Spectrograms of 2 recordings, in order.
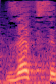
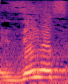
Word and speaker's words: زفس: زفس ده النطق اليوناني الحديث للاسم ان في عندهم اختلاف في النطق. هي بتكتب زيتا ابسلون ابسلون سيجما اللي هي يعني زي الزد زد اي يو اس تمام. فالمقطع الاي واليو دي في اللغة اليونانية الحديثة لما يجي بعديها حرف ساكن بتتنطق زف فيها بحرف الفه يعني.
